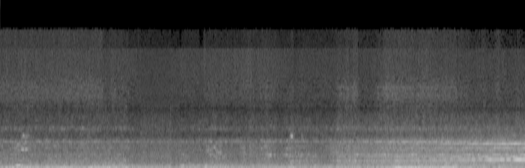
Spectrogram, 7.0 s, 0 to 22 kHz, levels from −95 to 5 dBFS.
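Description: Sound dropped by the voice detector, at 1.87 to 2.39 s and again at 2.65 to 2.71 s: the speech gives way to steady filler noise for 520 ms and then 60 ms. The likely cause is the sender's voice detector mistaking sound for background and halting transmission.

Feedback howl, from 4.49 s to the end: a tone around 1 kHz builds as the loop repeats about every 0.4 s, reaching about 6 dB above the speech. Two devices in one room are sharing the call, so each trip around the microphone-to-loudspeaker loop adds gain instead of fading.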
